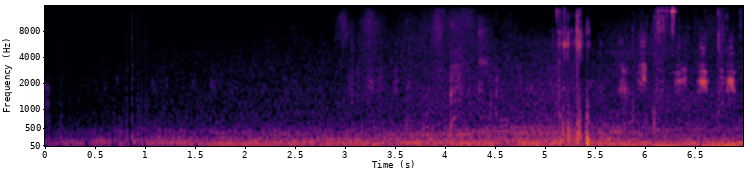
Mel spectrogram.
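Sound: ducks quacking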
